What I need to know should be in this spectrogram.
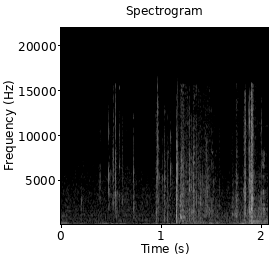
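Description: A gun clicks and rattles as it is picked up.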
